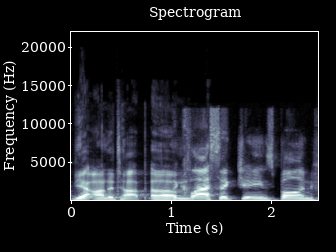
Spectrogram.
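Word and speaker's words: Onatopp: uh uh sorry is did I pronounce her name right onp onp on the top yeah on the top um the classic James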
